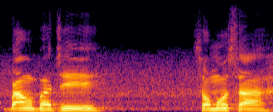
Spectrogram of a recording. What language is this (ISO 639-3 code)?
guj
